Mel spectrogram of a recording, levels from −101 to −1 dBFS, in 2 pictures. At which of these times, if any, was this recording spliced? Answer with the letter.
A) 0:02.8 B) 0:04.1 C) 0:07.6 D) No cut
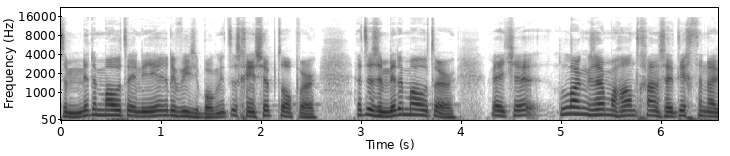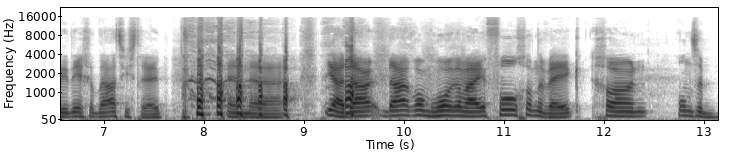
B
